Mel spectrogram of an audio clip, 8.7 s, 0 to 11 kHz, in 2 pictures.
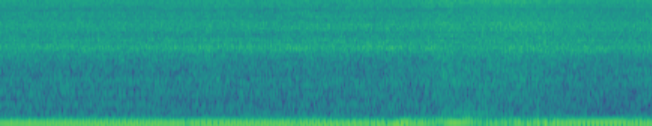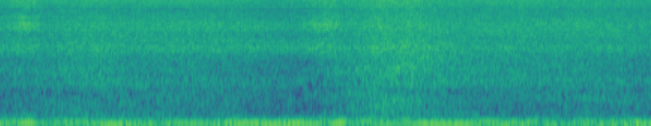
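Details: Swapped Dodge 3.7 V6 in a truck, started after new crank and cam reluctor rings fixed a no-start. Deep low rumble running on its own with a few throttle blips and no knocks or misses: runs fine.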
